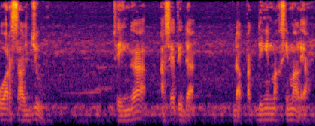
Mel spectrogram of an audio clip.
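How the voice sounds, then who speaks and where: Against music in the background, a man speaks with a fairly low pitch, ordinary pitch variation, very even loudness, and long, frequent pauses. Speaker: AC technician. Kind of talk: tutorial. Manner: casual, with fillers.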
